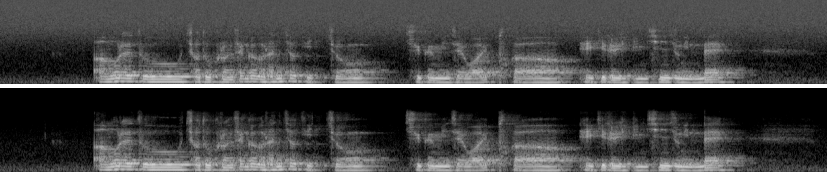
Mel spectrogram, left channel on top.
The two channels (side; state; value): left; noise; hiss, 8 dB below the sound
